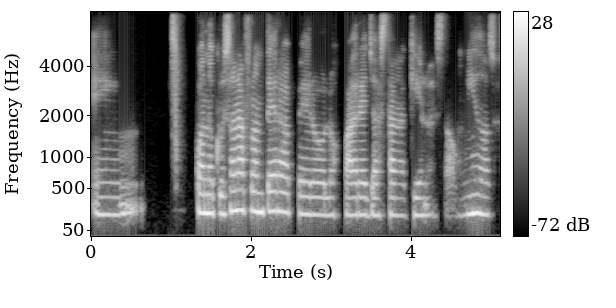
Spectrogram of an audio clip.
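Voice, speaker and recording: Guesting on a casual interview, a young adult student and project founder from New Orleans, USA, talks hesitantly, with fillers and false starts. She has a darkish tone in a mid-range voice.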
